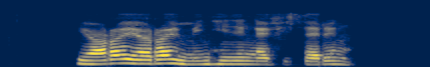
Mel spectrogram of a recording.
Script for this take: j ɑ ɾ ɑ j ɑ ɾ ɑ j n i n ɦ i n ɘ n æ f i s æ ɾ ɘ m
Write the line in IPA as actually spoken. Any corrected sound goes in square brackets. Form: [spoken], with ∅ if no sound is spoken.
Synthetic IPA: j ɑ ɾ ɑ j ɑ ɾ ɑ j [m] i n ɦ i n ɘ [ŋ] æ f i s æ ɾ ɘ [ŋ]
